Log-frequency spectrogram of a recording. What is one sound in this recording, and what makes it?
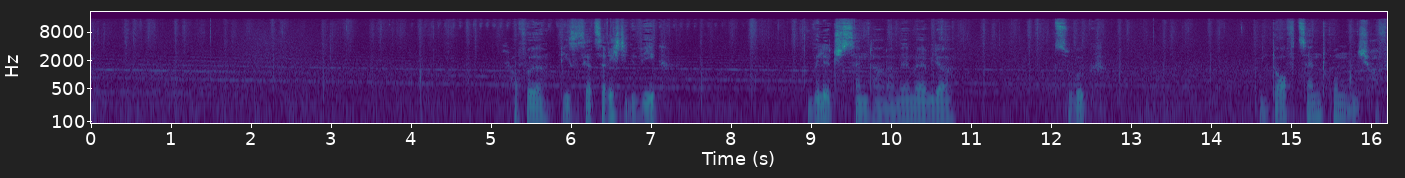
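Footsteps crunch softly along a dirt path.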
